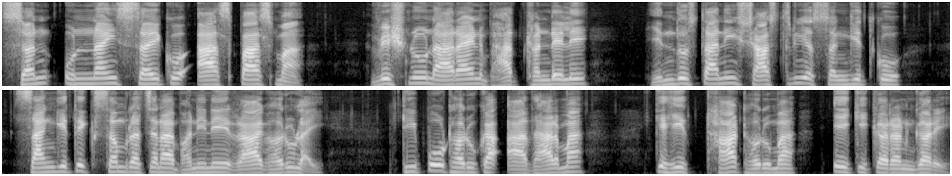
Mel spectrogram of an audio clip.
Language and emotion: Nepali, neutral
